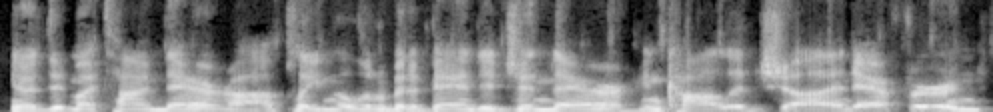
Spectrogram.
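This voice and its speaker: This forties-aged American podcast guest from North Wales, Pennsylvania has a mid-range voice with fairly even intonation and a fairly quick pace. His casual chat is relaxed yet hesitant as he looks back on the past.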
